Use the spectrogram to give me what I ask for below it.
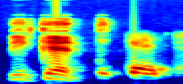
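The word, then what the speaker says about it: Piaget: Enseñar a plantear preguntas investigables, realizar especialmente una síntesis del proceso de generación de conocimiento científico que propone Piquet. ¿Cómo se dice, profesor? Piquet.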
